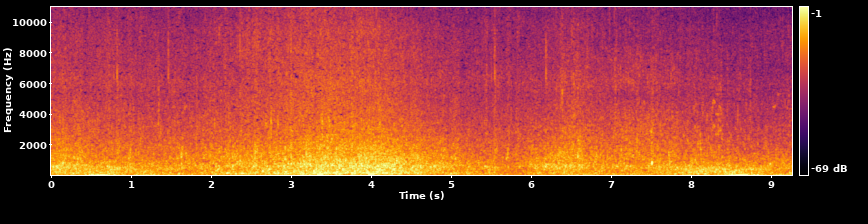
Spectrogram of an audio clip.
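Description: A breaking wave roars and churns loudly all around.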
